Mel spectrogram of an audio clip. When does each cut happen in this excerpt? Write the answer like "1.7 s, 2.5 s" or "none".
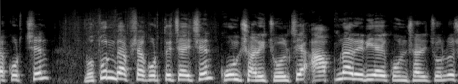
2.2 s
